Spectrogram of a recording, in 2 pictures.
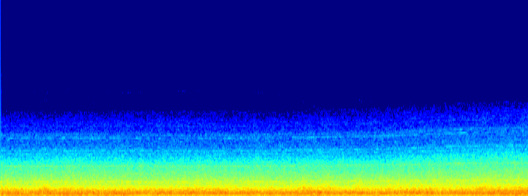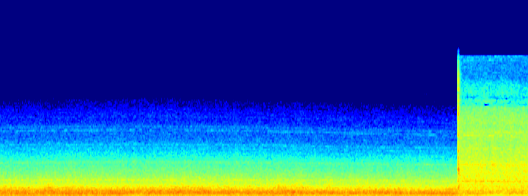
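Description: A jet airliner's engines roar steadily, muffled as if heard from inside the cabin.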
